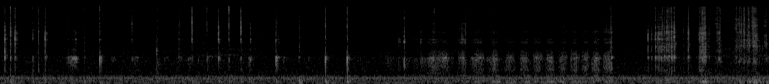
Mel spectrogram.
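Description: Long black nails tap and scratch the woven sides and lid of a small, hollow, orange wicker pumpkin-shaped lidded basket resting on a carpet. A dry, bright, rustling scratch runs throughout, broken by dozens of quick, sharp taps that die away almost instantly, over a faint steady low hum.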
